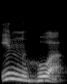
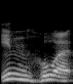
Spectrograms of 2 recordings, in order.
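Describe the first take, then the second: No difference in how they are said.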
